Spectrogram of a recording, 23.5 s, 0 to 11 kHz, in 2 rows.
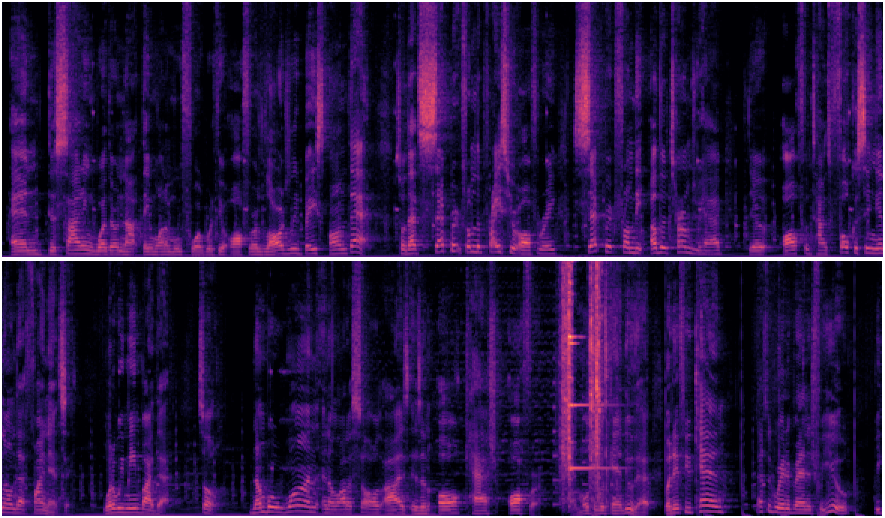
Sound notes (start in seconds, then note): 19.1 cash machine clicking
